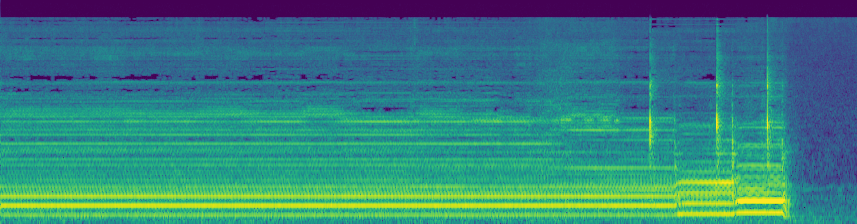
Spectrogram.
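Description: Electric suction lip plumper's pump motor running with a steady hum while the device is held sealed to the lips. About eight seconds in, a few clicks come and its pitch steps up twice, then it cuts off suddenly near the end.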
